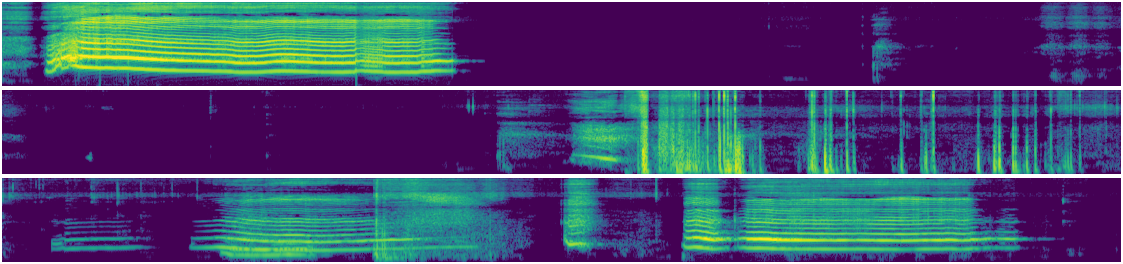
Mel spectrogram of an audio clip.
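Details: Baby crying in intermittent wails with quiet gaps while mama eats roasted chickpeas, crunching sounds between cries; ordinary infant crying.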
